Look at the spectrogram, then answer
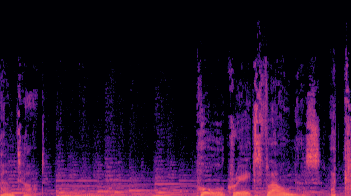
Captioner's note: none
